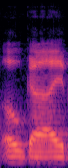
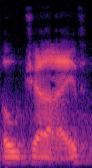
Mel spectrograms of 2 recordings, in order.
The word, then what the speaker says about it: ogive: we call an ogive i've actually heard that pronounce both ogive and ogive this shows what we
